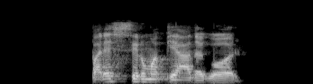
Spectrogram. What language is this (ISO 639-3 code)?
por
